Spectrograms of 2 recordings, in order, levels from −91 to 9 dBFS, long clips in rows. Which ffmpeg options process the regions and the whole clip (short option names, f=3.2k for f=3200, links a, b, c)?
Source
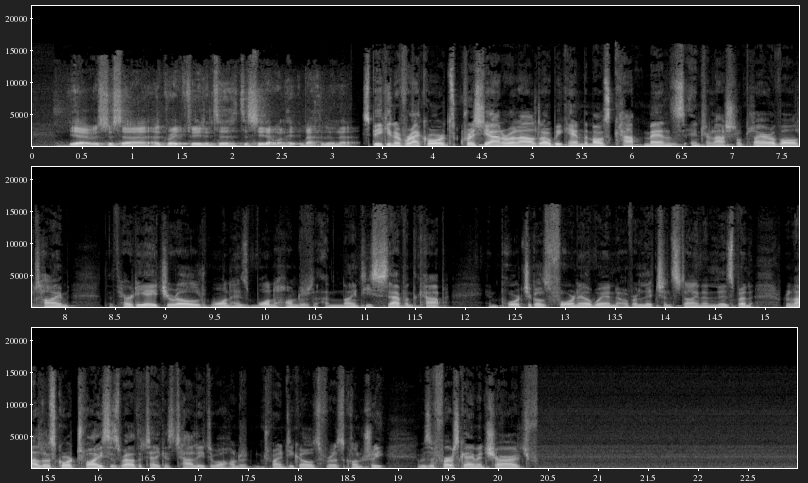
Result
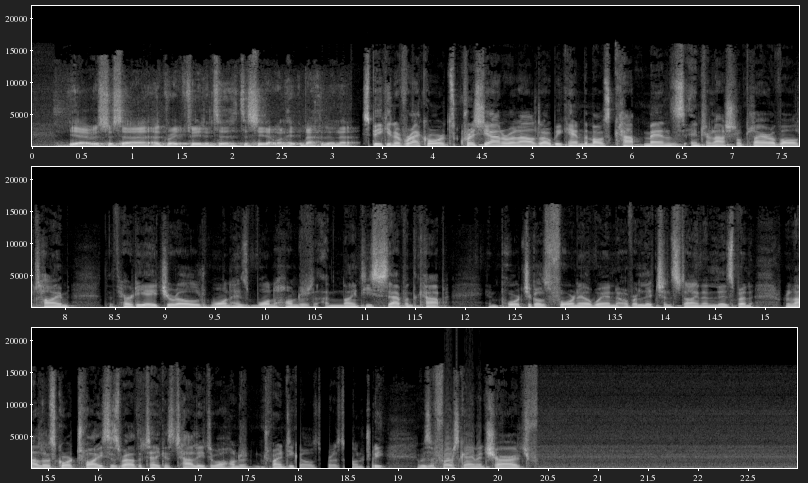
-filter_complex "[0:a]asettb=1/sr,asplit=3[a][b][c];[a]atrim=end=17.994[d];[b]atrim=start=17.99:end=18.78,asetpts=PTS-STARTPTS,afade=t=in:d=0.004:c=qsin,afade=t=out:st=0.786:d=0.004:c=qsin,agate=range=-56dB:threshold=-31dB:ratio=16:release=100:detection=peak,acompressor=threshold=-31dB:ratio=10:attack=3.2:release=140:knee=1:detection=peak[e];[c]atrim=start=18.776[f];[d][e]acrossfade=d=0.004:c1=hsin:c2=qsin[g];[g][f]acrossfade=d=0.004:c1=qsin:c2=hsin,asettb=1/sr,asplit=3[h][i][j];[h]atrim=end=19.314[k];[i]atrim=start=19.31:end=19.89,asetpts=PTS-STARTPTS,afade=t=in:d=0.004:c=qsin,afade=t=out:st=0.576:d=0.004:c=qsin,asoftclip=type=hard:threshold=-16dB,acompressor=threshold=-30dB:ratio=2:attack=3.2:release=140:knee=1:detection=peak[l];[j]atrim=start=19.886[m];[k][l]acrossfade=d=0.004:c1=hsin:c2=qsin[n];[n][m]acrossfade=d=0.004:c1=qsin:c2=hsin,lowshelf=f=160:g=5,acompressor=threshold=-19dB:ratio=6,volume=4dB"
